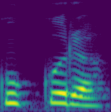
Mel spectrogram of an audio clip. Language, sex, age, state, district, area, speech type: Odia, female, 18-30, Odisha, Cuttack, urban, read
